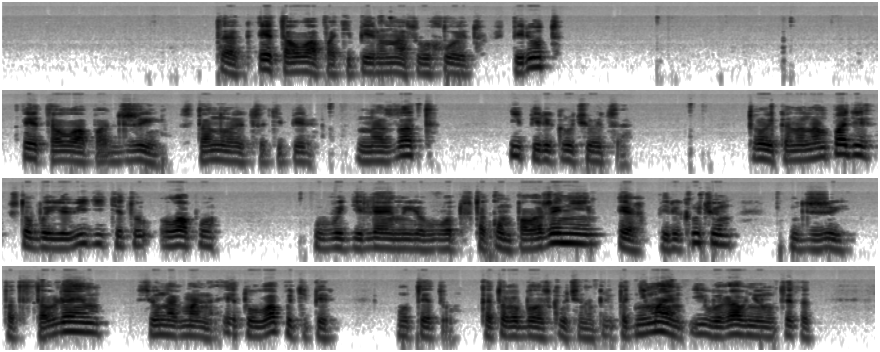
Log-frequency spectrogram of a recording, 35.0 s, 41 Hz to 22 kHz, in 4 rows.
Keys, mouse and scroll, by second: 1.5 middle click, 2.3 middle click, 3.7 click, 4.8 g, 7.1 middle click, 8.8 click, 10.1 g, 12.8 click, 14.6 r, 16.3 KP_3, 20.3 click, 23.2 r, 25.3 g, 28.3 click, 30.1 g, 32.9 click, 34.1 r.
